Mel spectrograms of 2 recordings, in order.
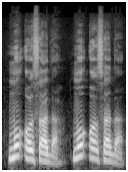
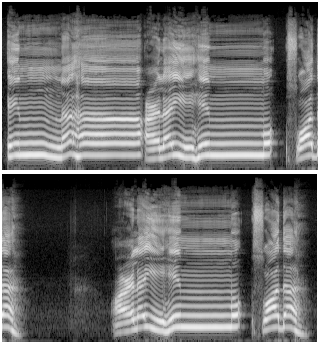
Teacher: حمزہ ساکنہ کی ادائیگی جھٹکا ہے، جھٹکے سے آواز آپ روکیں گے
